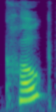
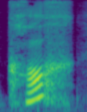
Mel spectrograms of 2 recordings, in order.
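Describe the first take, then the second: First: It is said with an English pronunciation. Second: It is said with a German pronunciation. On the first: This is how one American family says the name. "They pronounce it Koch" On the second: This is how the word is said in Germany. "the German Koch"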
